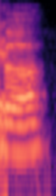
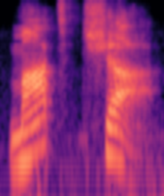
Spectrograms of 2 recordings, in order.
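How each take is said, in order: First: The middle consonant is a k sound. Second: The middle consonant is a ch sound. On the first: The speaker calls it wrong. "not maca" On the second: The speaker calls it right. "That's it"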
